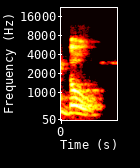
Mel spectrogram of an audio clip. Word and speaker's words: dough: आपको सबको पता है बेटा, ब्रेड को भी जो डो होता है, DOUGH, इसको प्रोनाउंस करेंगे डो।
